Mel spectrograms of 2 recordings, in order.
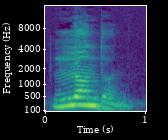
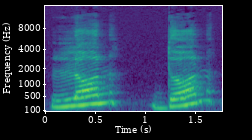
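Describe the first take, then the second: First: London joined as one word, falling; fluent Hebrew "London"; fluent reading. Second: London split into LON, DON, rising; "London" in two separate beats; syllable by syllable. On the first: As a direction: say "London" run together with round O vowels. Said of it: "more fluently". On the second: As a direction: sound out "London" with a gap. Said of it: "read it one more time". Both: Shown as a demonstration.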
